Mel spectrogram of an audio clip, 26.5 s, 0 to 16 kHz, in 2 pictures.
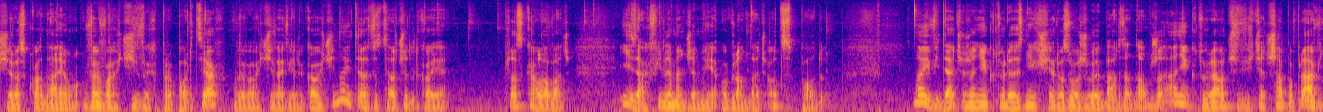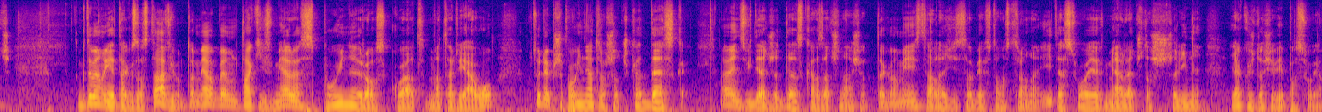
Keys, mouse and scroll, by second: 2.2 click, 2.2 shift+middle click, 2.2 s, 4.7 click, 4.7 g, 5.4 click, 5.4 g, 6.1 click, 6.3 a, 6.6 z, 7.0 middle click, 7.8 middle click, 8.6 scroll up 4, 9.2 middle click, 13.0 shift+middle click, 13.9 middle click, 14.9 middle click, 16.2 middle click, 18.2 shift+middle click, 19.1 n, 19.9 n, 24.9 middle click.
